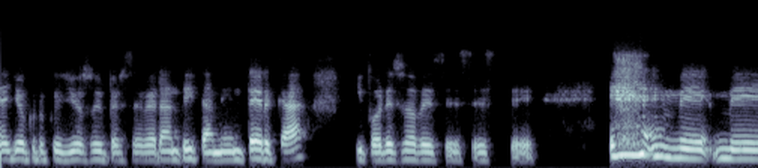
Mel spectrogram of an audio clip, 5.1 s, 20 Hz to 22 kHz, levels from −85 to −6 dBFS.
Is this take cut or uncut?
uncut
